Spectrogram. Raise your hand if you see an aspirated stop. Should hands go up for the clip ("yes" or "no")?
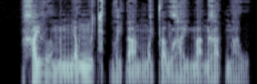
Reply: no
